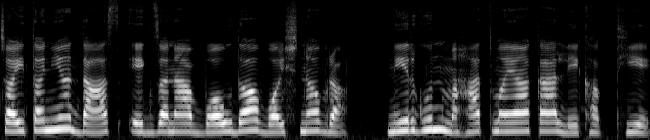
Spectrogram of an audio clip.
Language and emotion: Nepali, neutral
